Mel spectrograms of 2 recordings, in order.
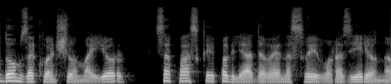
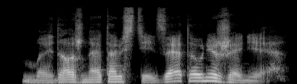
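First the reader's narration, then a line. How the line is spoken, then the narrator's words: Hissing through teeth. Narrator (Russian): прошипел он сквозь зубы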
